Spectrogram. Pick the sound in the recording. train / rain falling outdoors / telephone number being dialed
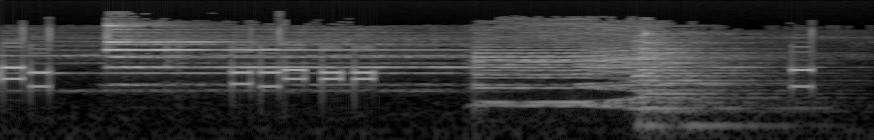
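telephone number being dialed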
